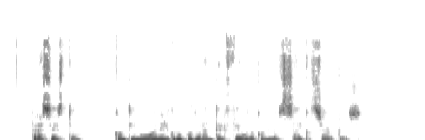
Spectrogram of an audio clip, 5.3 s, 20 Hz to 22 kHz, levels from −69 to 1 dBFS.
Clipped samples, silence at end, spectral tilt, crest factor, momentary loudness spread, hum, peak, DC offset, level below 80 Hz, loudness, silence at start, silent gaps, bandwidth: under 0.1%; 0.8 s; -5 dB/octave; 20 dB; 12 LU; none; -12 dBFS; under 0.1%; -68 dBFS; -30 LUFS; 0.4 s; 1.31-1.44 s; 16.5 kHz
